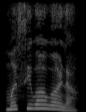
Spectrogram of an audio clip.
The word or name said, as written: ಮಸಿವಾವಾಳ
